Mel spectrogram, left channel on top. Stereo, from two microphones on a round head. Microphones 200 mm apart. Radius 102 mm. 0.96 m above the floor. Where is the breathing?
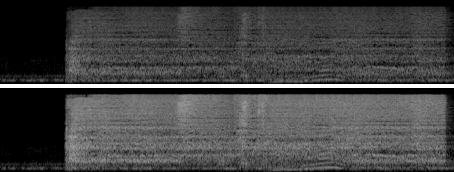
55° right (ahead or behind), 0.6 m.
